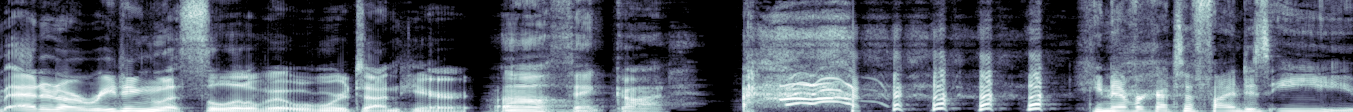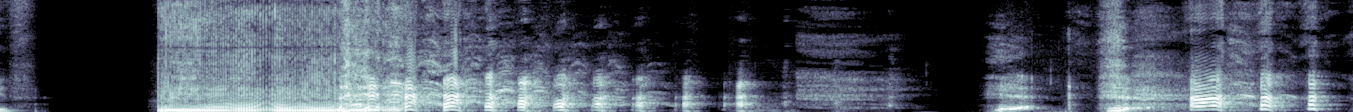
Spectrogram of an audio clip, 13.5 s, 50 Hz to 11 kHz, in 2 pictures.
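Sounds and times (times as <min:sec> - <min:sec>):
speech: 0:00.0 - 0:04.0, 0:05.4 - 0:07.0, 0:07.6 - 0:10.3, 0:11.7 - 0:13.5
rapid choppy laughter and snickering: 0:03.7 - 0:05.4, 0:08.4 - 0:11.2, 0:11.8 - 0:13.5
loud buzzy fart noise blown with the mouth: 0:07.6 - 0:08.8.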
